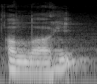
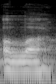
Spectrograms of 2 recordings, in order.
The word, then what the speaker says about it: Allah: mot qui le précède, le lam change et on dit il devient la au lieu de la. Le la c'est le vrai a en français qu'on prononce dans le mot Allah quand le quand quand ce mot est précédé de d' main ou de fatha.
